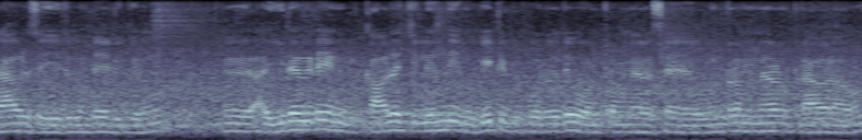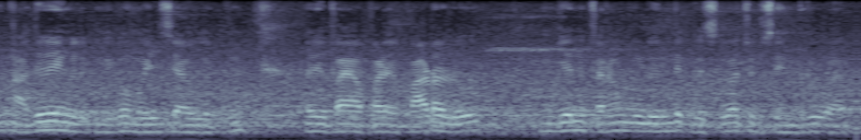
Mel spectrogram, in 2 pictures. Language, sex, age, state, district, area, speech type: Tamil, male, 18-30, Tamil Nadu, Perambalur, urban, spontaneous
